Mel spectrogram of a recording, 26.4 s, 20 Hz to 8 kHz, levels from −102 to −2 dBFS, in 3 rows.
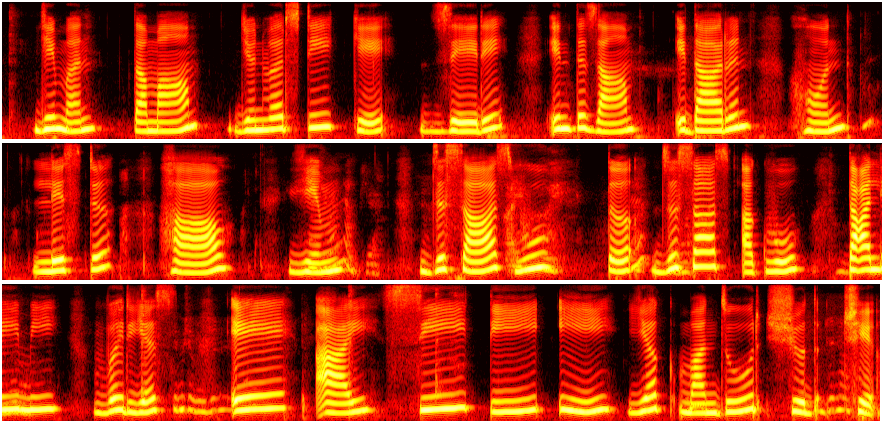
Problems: background sounds at intervals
